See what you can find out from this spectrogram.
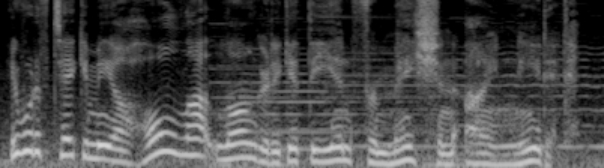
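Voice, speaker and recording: An actor playing a cocky young villain warrior in a video game, theatrical and playfully menacing, relishing battle with taunts. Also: male voice, a little high, sing-song, a little fast, music in the background. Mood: smug menace. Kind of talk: English video game voice acting.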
